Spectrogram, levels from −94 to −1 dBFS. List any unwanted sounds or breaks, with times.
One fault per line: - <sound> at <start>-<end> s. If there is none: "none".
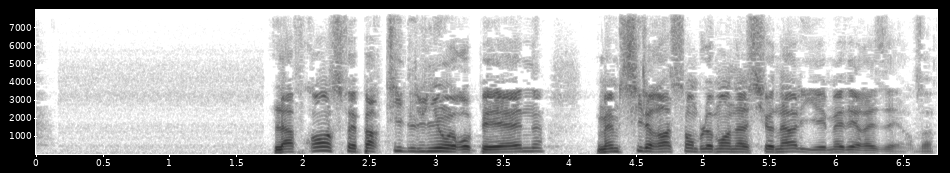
none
